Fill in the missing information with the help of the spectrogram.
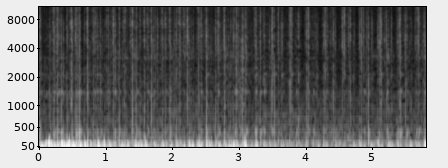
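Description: Fingertips tap and scratch the paper-wrapped side of a red Pringles can, a hollow cardboard tube with a metal base held horizontally. The result is a quick, irregular run of dull, hollow low thuds with very short decay and faint papery scratching on top. The tapping is loudest at the start and gradually softens.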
